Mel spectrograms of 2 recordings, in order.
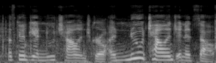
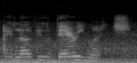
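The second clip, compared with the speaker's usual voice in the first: slow, soft, savoured words; tender; 10 dB quieter, slower than usual. Retold or imitated. Daughter quoting mom's text back: slow, soft tenderness. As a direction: stretch it out gently and quietly.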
